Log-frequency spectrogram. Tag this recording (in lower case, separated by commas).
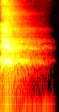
bark, dog, pets, animal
